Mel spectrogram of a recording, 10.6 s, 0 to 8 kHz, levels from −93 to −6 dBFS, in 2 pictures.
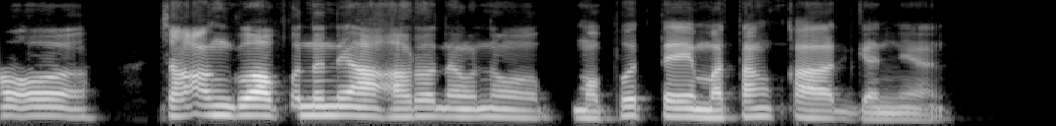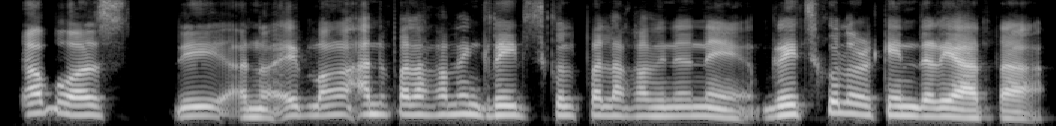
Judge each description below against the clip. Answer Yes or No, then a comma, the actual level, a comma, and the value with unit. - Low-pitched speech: No, medium, 160 Hz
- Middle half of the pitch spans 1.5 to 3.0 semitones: No, average, 3.6 semitones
